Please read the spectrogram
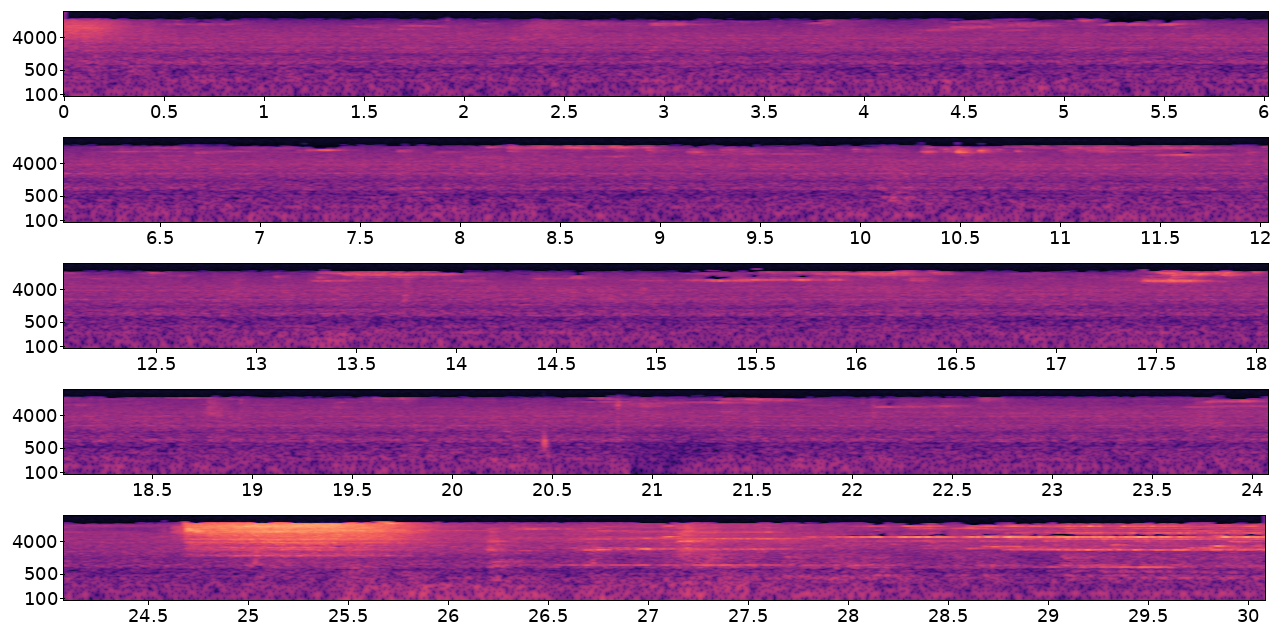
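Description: Freight train of VTG JNA open box wagons running past close by: a steady rumble of wagon wheels on the rails. About five seconds before the end comes a short high screech, followed by steady high squealing tones from the wheels.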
